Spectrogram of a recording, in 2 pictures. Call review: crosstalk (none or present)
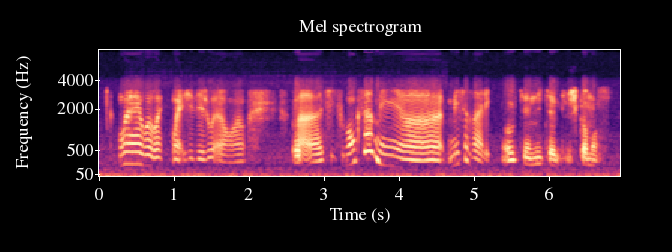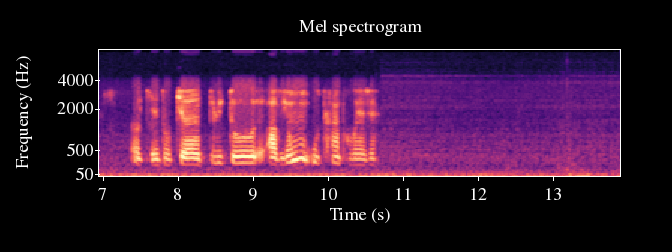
none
